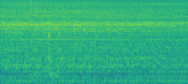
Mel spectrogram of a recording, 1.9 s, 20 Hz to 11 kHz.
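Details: 1992 Trans Am first start after sitting about a year and a half, fuel confirmed reaching the rail, with unburned fuel from long cranking: a steady, even, slightly loud idle with a low hum and no knocks or misses; normal idle.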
